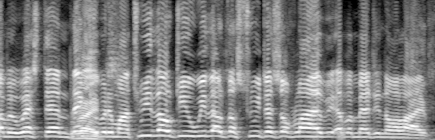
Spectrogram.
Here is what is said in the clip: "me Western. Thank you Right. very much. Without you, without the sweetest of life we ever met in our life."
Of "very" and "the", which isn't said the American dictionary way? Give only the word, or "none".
none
